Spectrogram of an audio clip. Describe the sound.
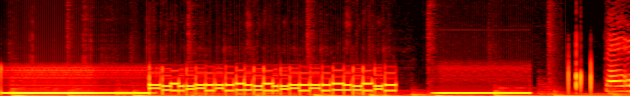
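Dialing a telephone number: a steady dial tone gives way to a quick series of many touch-tone beeps, then the dial tone returns briefly before more tones follow.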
